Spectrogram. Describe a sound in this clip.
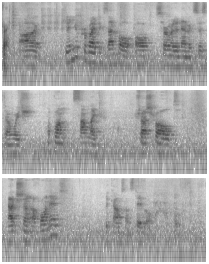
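A middle-aged man lectures calmly into a clip-on microphone.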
